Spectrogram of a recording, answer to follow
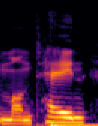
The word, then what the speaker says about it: Montaigne: as she's better known by her stage name montane see i can pronounce it properly and the song technicolor now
